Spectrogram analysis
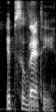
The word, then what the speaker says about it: Ypsilanti: Ypsilanti.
